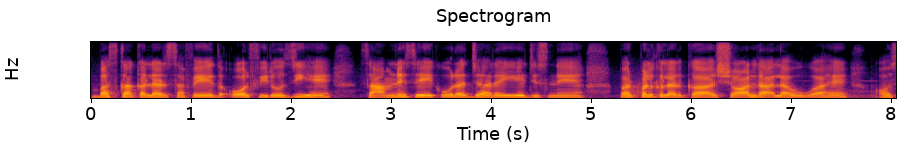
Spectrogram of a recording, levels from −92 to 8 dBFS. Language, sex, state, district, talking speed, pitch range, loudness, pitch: Hindi, female, Uttar Pradesh, Muzaffarnagar, 180 wpm, 195-220 Hz, -16 LUFS, 205 Hz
